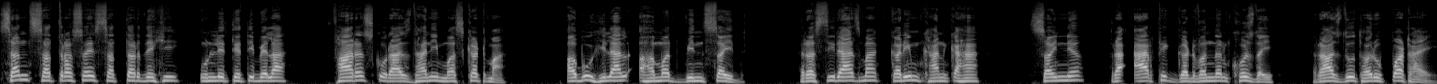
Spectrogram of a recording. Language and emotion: Nepali, neutral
